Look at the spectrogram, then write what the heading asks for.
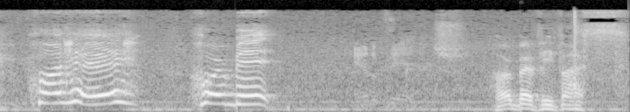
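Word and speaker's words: Jorbit: Yorbit? The J is silent. Jorge! Orbit!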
